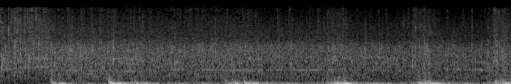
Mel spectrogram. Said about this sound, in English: Tumultuous applause, probably similar to the 13 minutes of cheering for Vienna's first new Meistersinger in 47 years, in which got a standing ovation.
